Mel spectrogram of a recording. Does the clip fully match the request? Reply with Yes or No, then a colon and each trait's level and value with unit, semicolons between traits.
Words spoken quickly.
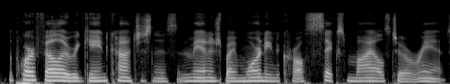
Yes: fast, 215 wpm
